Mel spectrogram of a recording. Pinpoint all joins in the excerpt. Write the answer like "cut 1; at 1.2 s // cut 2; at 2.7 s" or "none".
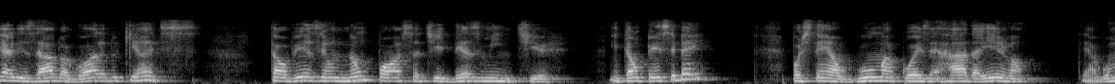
cut 1; at 6.0 s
